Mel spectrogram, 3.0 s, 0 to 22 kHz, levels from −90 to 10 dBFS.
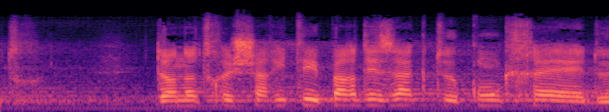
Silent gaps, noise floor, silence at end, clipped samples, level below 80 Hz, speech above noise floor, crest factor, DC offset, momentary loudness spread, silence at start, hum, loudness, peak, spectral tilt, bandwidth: none; -40 dBFS; 0 s; under 0.1%; -62 dBFS; 22 dB; 16 dB; under 0.1%; 12 LU; 0 s; none; -17 LUFS; -2 dBFS; -1.5 dB/octave; 14 kHz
